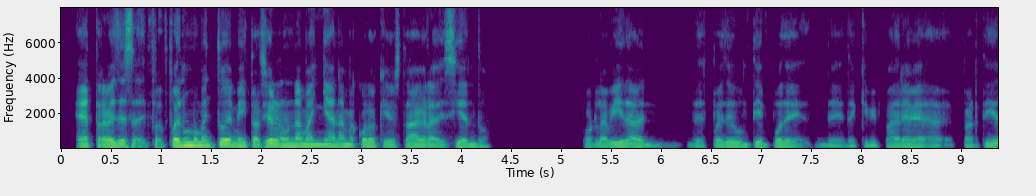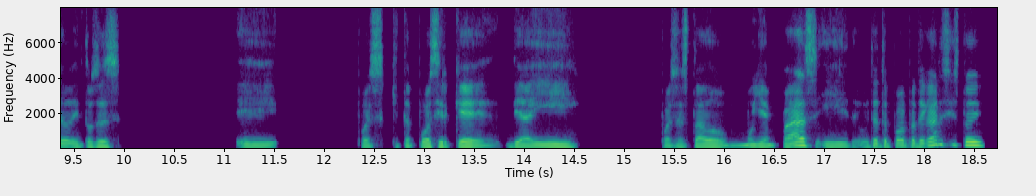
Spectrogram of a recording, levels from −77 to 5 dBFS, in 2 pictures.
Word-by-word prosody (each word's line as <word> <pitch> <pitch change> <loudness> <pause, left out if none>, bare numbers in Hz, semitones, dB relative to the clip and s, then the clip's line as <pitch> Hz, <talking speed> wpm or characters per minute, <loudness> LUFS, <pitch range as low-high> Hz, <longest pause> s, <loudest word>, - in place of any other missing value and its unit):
a 130 -1 +3
través 120 +2 +3
de 155 - +5
esa 155 +1 0
fue 140 -4 -4
fue 135 - +7
en - - +6
un 195 - +11
momento 175 -3 +5
de 170 -1 +7
meditación, 140 +3 +3
en 145 - +3
una 145 +2 +4
mañana, 135 +2 +3
me 130 - +2
acuerdo 130 +3 +1
que 120 - -5
yo 120 - -1
estaba 125 +3 -2
agradeciendo 125 +3 -1 0.9
por 115 -1 -9
la 115 - -2
vida 135 +5 +1
en 95 -2 -9
después 115 +2 -6
de 130 - +1
un 120 -1 -2
tiempo 125 +1 -2
de 105 -6 -4
de 105 -3 -9
de 100 +2 -9
que 105 - -10
mi 105 - -4
padre 115 +3 -4 0.2
había 105 -1 -10
partido 135 +9 -3
y, - - -2
entonces 130 +1 -2 1.2
Y, 115 -2 -3 0.7
pues, 115 -4 -4
que 120 - -19
te 115 +2 -6
puedo 135 +5 -1
decir 130 -2 0
que, 115 -9 +1
de 120 0 -2
ahí, 120 +1 +1 0.8
pues, 110 -1 -7
he - - -5
estado 125 +1 0
muy 105 +6 -3
en 115 -3 -2
paz 170 - +2
y 115 -2 -3
d 115 - -14
ahorita 130 +8 -4
te 150 - -4
puedo 160 +4 -3
platicar, 160 +9 0
sí 220 -1 -11
estoy 195 -2 +4
125 Hz, 195 wpm, -20 LUFS, 115-140 Hz, 1.2 s, un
